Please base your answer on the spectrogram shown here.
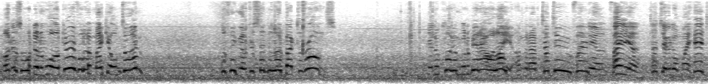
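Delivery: a silly high interview voice; mock TV interviewee. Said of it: "I should be doing a Welsh accent for that".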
